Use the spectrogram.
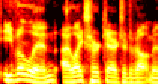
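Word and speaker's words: Evil-Lyn: I thought Evelyn and Gorgo, is that his name? Orko. Hey, Orko. Kadish, you're saying her name wrong, man. Evil Lyn. It's Evil Lyn.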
